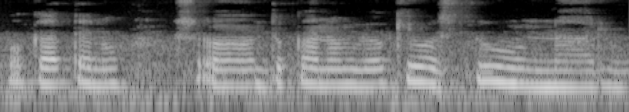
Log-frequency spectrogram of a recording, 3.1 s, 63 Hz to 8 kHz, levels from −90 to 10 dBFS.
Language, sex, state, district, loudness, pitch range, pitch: Telugu, female, Andhra Pradesh, Sri Satya Sai, -18 LUFS, 195-215 Hz, 205 Hz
